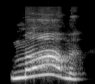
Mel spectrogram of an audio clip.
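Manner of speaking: high, loud frightened calls; screaming for Mom. Acted. Scared Jasper screaming for his mom, high and loud. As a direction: yell for Mom in panic. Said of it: "Jasper screamed".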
